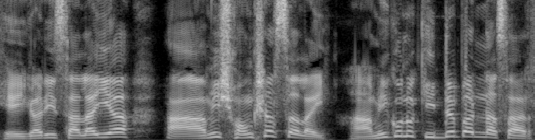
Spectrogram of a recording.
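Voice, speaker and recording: A man's voice: high-pitched, big pitch swings, quick pace, dry recording. A man voicing a frightened poor car driver in a cartoon, pleading in rustic colloquial speech.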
